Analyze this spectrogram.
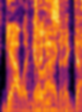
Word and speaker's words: Galaga: yeah g oh sorry I didn't say it right it's Galaga we call it Galaga so what see they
